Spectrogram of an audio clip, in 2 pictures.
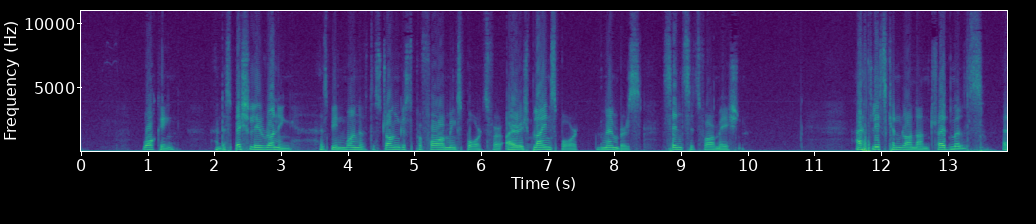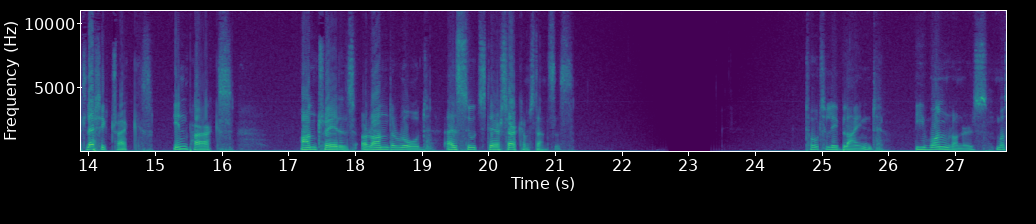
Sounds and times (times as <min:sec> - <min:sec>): Speech: 0:00.9 - 0:10.0, 0:11.6 - 0:16.2, 0:17.2 - 0:21.4, 0:24.8 - 0:27.7.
